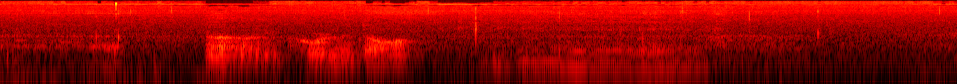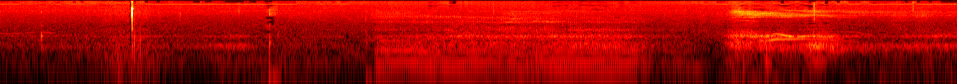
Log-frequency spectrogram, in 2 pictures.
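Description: Sleeping breaths with buzzing, whistly snores and snuffles, a few seconds apart: snoring in a dog.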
